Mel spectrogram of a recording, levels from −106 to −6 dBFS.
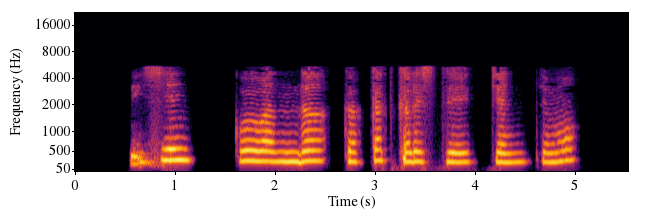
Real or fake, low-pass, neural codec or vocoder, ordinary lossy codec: fake; 5.4 kHz; codec, 16 kHz in and 24 kHz out, 0.4 kbps, LongCat-Audio-Codec, fine tuned four codebook decoder; MP3, 32 kbps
